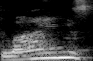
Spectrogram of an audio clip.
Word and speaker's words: limes: So it looks like limes, but it's pronounced limes.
